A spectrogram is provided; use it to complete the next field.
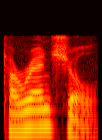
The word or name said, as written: torrential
